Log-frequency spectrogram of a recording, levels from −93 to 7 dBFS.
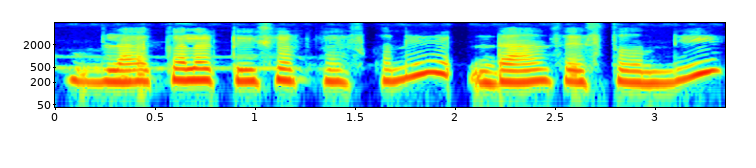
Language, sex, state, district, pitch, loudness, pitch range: Telugu, female, Andhra Pradesh, Annamaya, 215 Hz, -15 LUFS, 205-230 Hz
